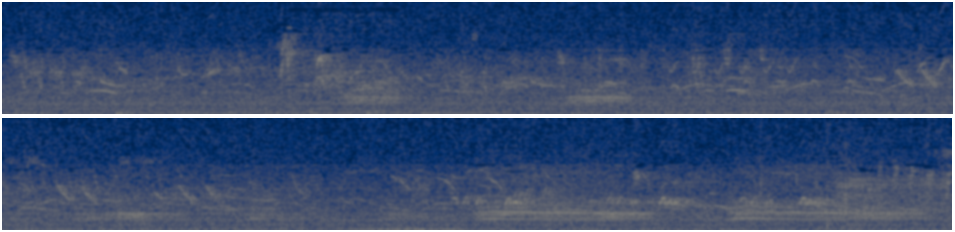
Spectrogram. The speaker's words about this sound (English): While the men dream, the owls cry.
